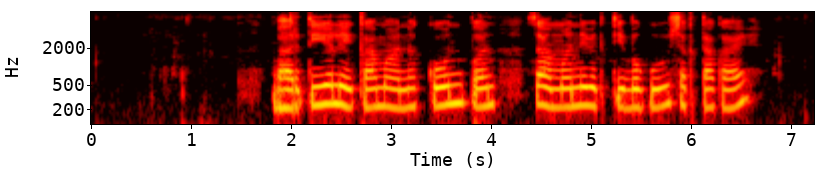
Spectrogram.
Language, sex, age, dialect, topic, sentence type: Marathi, female, 25-30, Southern Konkan, banking, statement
